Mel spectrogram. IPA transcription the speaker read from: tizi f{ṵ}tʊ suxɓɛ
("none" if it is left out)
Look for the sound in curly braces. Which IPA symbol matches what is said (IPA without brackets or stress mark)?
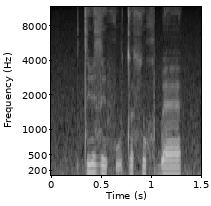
ṵ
